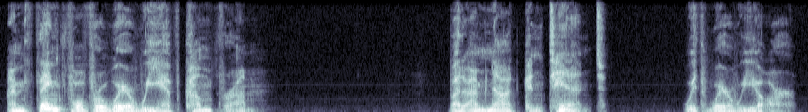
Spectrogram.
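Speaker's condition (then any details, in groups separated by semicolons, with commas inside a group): Partial laryngectomy after throat cancer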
